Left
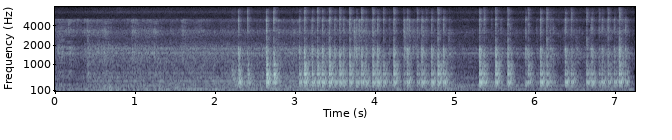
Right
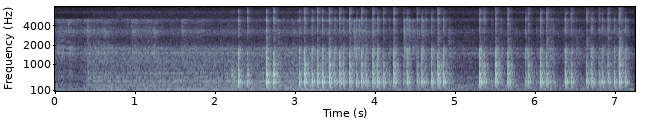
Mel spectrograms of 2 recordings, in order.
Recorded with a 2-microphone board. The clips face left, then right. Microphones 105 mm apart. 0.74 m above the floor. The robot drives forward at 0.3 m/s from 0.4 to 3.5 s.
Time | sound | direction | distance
2.2 | tapping | 40° right (ahead or behind) | 0.6 m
